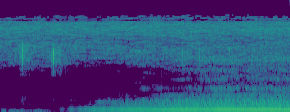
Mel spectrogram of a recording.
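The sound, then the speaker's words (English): A new car's engine rumbles in low and steady down the street, growing louder as the vehicle draws nearer, with a couple of faint clicks at the start and no voices. The driver is bringing a friend home. “That's Zaza's new car. She's driving Gail home.”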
